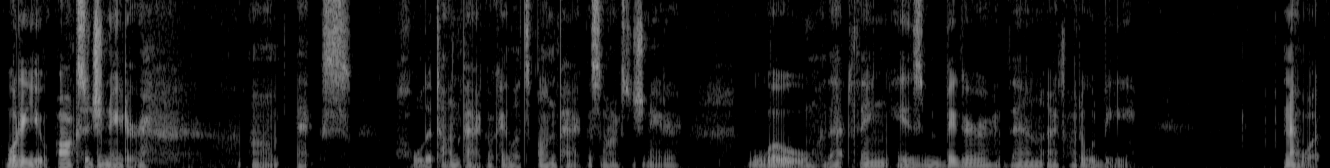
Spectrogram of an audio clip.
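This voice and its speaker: A low, gravelly male actor's take on a boyfriend murmurs his way through a video game in an intimate sleep-aid roleplay. He sounds affectionate and easily confused, talking slowly and casually to himself. The recording is close and very dry. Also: mellow, no room sound, heavily acted. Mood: puzzled, absorbed. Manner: muttering to himself, hesitant, casual. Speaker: audio roleplay performer. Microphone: close microphone, dry. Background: controller clicking sounds.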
